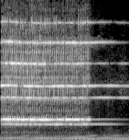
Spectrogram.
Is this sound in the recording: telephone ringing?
yes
